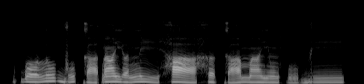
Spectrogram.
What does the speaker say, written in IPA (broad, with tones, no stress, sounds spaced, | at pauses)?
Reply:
ɓ o˧ l u˦ ɡ u˨˦ k a˨ ɗ ã˦ j ə˧ n iː˦˨ h aː˦˨ h ə˦˨ k a˨˦ m ã˦ j ũ˧ k͡p u˨ b iː˦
